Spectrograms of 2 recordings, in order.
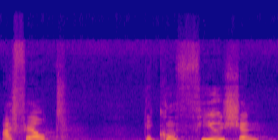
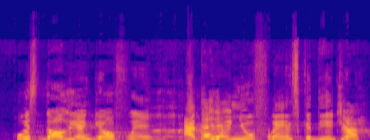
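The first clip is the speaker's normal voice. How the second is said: a touch of a puzzled mother, louder and higher; mock mother; 5 semitones higher, 8 dB louder than usual. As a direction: lightly play the baffled African mum. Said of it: "she said to me".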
